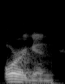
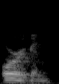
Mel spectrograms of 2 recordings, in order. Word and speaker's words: Oregon: Oregon basically well I okay I still say Oregon it's it's Oregon they pronounce it Oregon on the west coast and so I need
